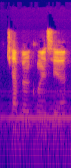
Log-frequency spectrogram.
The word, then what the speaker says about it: Chapecoense: Chapecoense.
